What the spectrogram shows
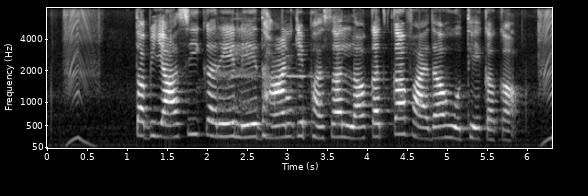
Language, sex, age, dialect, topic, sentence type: Chhattisgarhi, female, 18-24, Central, agriculture, statement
